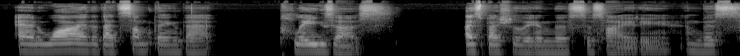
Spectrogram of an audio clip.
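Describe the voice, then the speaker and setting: This woman's voice sits very deep and low, delivered in a flat monotone. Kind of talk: casual talk to camera. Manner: reflective, conversational.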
